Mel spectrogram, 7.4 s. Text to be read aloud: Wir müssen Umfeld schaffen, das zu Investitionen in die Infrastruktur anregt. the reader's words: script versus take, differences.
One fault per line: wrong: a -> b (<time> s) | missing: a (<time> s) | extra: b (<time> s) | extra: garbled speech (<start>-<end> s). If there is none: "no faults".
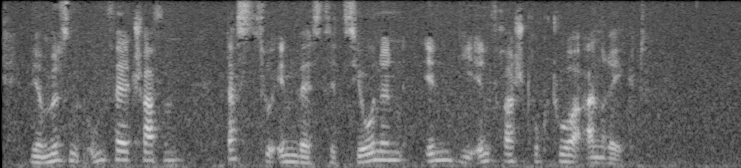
no faults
